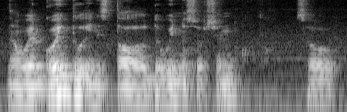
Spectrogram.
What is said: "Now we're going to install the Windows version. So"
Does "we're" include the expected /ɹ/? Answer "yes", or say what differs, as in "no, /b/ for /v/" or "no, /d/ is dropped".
yes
